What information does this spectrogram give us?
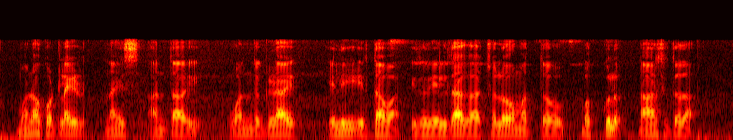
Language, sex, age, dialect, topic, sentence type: Kannada, male, 56-60, Northeastern, agriculture, statement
